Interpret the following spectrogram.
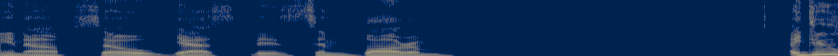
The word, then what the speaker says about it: Symbaroum: But I guess I've had people get mad that I don't take the pronunciation of this game seriously enough. So yes, it is Symbaroum.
